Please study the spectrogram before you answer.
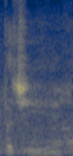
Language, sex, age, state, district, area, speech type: Gujarati, male, 30-45, Gujarat, Valsad, rural, spontaneous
